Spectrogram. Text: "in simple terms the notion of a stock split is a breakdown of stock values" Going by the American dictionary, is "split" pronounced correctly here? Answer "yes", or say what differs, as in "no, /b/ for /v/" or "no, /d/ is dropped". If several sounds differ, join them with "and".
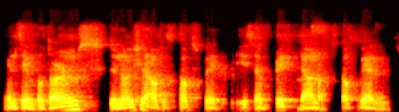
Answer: no, /l/ is dropped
